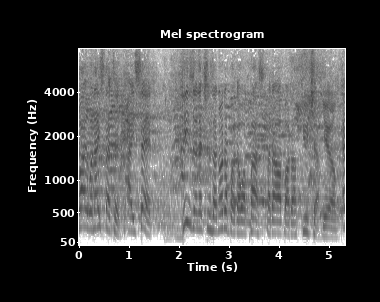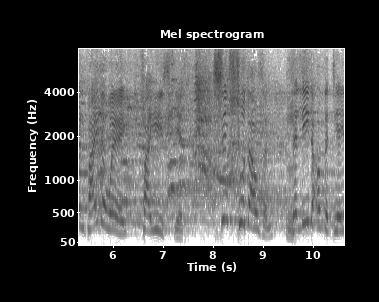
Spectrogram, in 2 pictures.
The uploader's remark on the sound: Newsbreak's Election Roadshow stops in Cape Town. The Newsbreak Election Debate Roadshow headed to Cape Town this past weekend. The team broadcasted live from the Siva Aalyam Temple Hall in Rylands.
